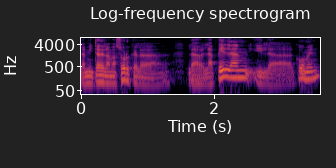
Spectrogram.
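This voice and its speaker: The man's voice has a dark, mellow tone. His pitch varies in an ordinary way. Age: 60s. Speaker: bird and wildlife expert. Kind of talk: interview. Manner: halting, many fillers and repeats.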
